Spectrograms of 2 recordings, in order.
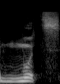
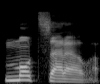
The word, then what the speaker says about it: mozzarella: All right, we don't say mutz in this household, okay? No. We put some respect on the Italian language where you pronounce every letter. It's mozzarella, okay? No, get out of here with that mutz Italian American shit.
